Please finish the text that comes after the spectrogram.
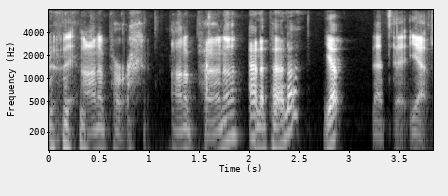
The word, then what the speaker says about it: Annapurna: Yeah, so once again, it's from God, I've always butchered the name of it. Annapurna.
